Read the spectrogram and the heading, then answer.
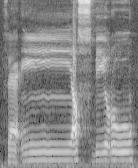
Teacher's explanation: فإن يصبروا، نون ساكنة وبعدها حرف الياء إدغام بغنة، وعندنا الصاد لا ننسى الصفير الذي فيها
